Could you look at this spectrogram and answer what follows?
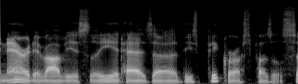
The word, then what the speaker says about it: Picross: Most people say Picross, but Right.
